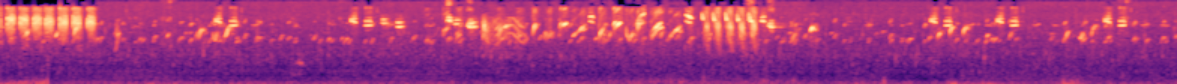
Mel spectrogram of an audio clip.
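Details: European goldfinch hen kept in captivity, said to mimic the sounds around her, opens with a dry rattling buzz, then sings bubbling high twitters broken by a second buzzy rattle and scattered chirps.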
